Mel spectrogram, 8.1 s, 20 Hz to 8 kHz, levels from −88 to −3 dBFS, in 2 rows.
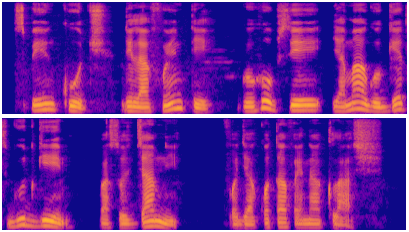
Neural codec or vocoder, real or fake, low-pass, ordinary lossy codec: none; real; none; none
